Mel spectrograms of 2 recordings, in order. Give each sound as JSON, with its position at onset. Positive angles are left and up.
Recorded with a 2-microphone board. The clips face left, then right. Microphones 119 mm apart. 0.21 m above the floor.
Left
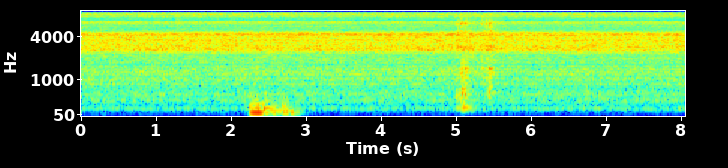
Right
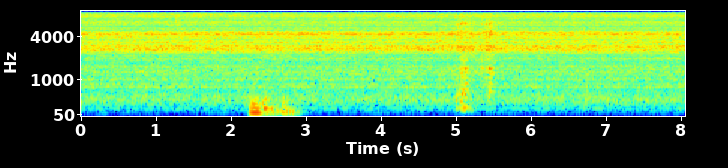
{"t": 0.0, "sound": "running water", "side_deg": -35, "distance_m": 2.0}
{"t": 2.2, "sound": "breathing", "side_deg": -25, "distance_m": 4.0}
{"t": 5.0, "sound": "crumpling", "side_deg": -25, "distance_m": 6.5}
